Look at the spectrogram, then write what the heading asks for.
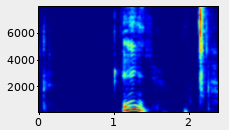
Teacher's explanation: Place the tip of your tongue behind your lower front teeth. The front of your tongue almost touches the ceiling of your mouth. Retract the corners of your mouth lastly.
